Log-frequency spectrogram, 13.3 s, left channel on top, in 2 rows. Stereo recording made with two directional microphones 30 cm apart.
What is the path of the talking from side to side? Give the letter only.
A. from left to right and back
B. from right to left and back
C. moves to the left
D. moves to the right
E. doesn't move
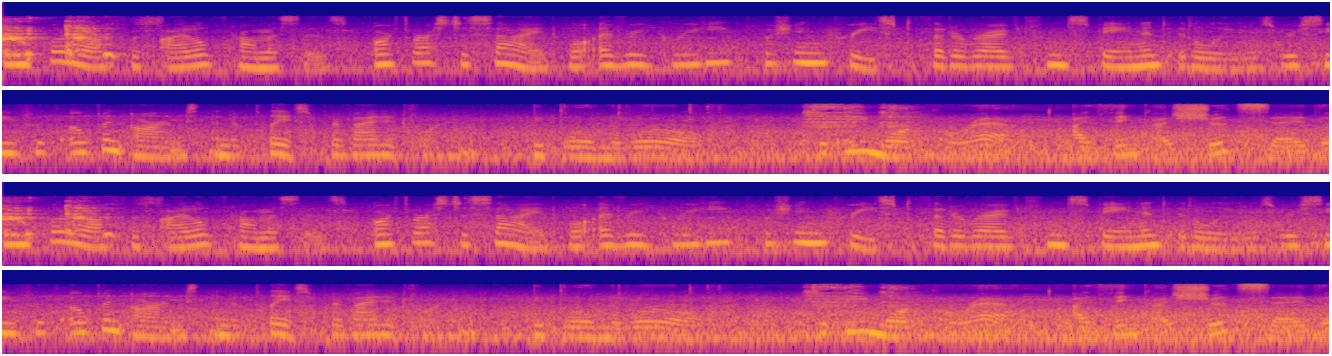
E.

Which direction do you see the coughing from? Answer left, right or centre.
left.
